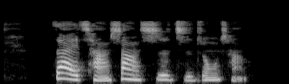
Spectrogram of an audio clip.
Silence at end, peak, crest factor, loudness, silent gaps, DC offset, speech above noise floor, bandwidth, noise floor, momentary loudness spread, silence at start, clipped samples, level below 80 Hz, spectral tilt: 0.45 s; -2 dBFS; 18 dB; -17 LUFS; none; under 0.1%; 35 dB; 8.2 kHz; -52 dBFS; 12 LU; 0.55 s; under 0.1%; -60 dBFS; -3.5 dB/octave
